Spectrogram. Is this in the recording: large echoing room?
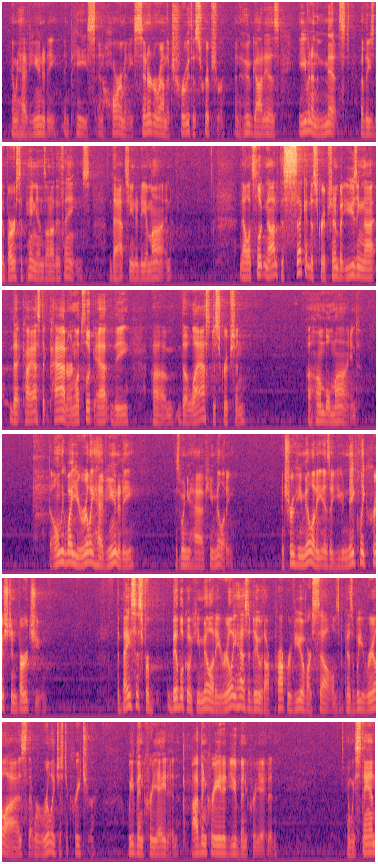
yes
